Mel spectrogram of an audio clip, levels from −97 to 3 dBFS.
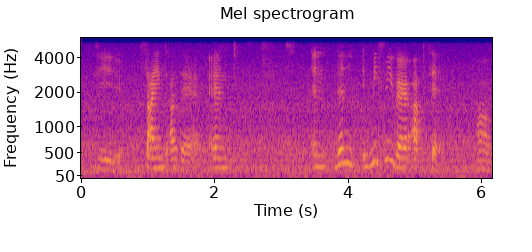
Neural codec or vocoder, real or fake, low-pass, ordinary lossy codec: vocoder, 44.1 kHz, 128 mel bands every 512 samples, BigVGAN v2; fake; 5.4 kHz; none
